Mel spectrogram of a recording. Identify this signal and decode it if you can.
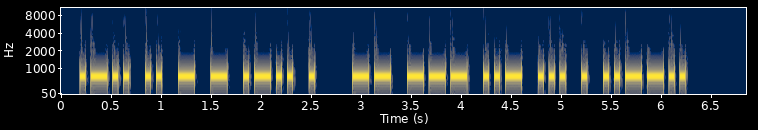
Morse code, heard as a keyed tone, about 22 wpm, 700 Hz. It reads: LITTLE MOUSE?
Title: Sentences from Top 1000 Words - Review Part 5 - 22wpm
